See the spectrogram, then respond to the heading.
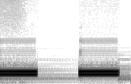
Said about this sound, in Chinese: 结果从电话那头传来的还是一阵忙音。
